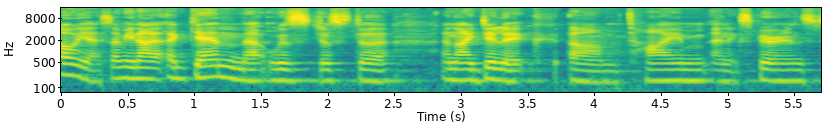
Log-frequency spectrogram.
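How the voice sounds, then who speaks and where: A woman with a Japanese accent speaks at a fairly slow pace in a very deep, low pitch. Room echo is audible. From Australia and England, Japanese family. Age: 50s. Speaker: business executive. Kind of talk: interview.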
